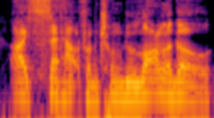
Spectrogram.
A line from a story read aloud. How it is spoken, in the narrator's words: Liu Bei said angrily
